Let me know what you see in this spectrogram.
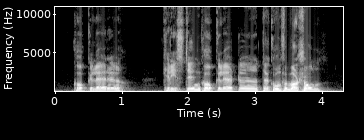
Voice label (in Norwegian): kakkelere, Numedalsmål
